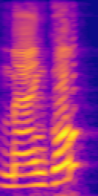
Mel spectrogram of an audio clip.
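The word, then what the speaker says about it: mgo: So this is the driver for MongoDB, pronounced Mango.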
